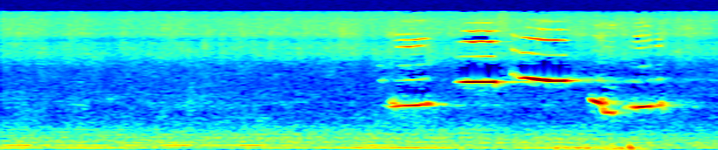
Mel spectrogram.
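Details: Australian pied butcherbird that often visits a house. Near silence, then a short burst of pure whistled notes: a mid-pitched note, a long high clear tone, then a dipping, falling whistle, over steady low hum.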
